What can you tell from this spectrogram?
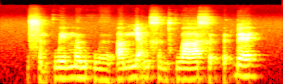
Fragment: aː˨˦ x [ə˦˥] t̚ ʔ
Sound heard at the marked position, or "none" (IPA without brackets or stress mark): ə˨˩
